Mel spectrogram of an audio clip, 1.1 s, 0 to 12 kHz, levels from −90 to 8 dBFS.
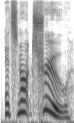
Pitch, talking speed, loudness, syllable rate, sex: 250 Hz, 160 wpm, -15 LUFS, 3.2 syllables/s, female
